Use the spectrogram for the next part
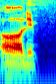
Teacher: Alim sözündə isə uzanma birinci hecada olsa da vurğu ikinci hecadadır.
